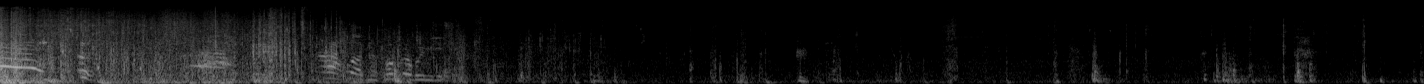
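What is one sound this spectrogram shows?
Hands grip and knock against wooden beams while climbing.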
